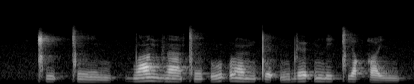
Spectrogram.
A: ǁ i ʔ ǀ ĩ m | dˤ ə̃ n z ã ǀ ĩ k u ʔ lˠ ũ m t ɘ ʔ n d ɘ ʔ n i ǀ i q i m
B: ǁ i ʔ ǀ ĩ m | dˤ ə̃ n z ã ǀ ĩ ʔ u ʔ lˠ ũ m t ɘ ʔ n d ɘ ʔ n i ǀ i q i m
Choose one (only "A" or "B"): B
